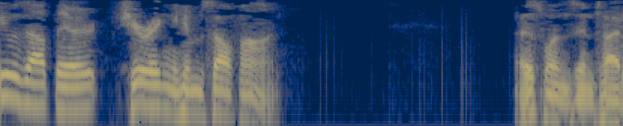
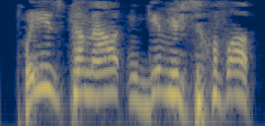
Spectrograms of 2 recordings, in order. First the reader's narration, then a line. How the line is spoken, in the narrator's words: shouting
